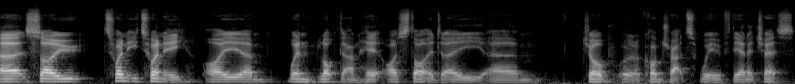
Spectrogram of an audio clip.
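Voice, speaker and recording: With a southern English accent, a man speaks at a fairly slow pace and fairly even intonation on a very clean recording with a silent background. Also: medium pitch for a man. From Luton, England. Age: 20s. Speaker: builder and men's mental health advocate. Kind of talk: interview testimony.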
